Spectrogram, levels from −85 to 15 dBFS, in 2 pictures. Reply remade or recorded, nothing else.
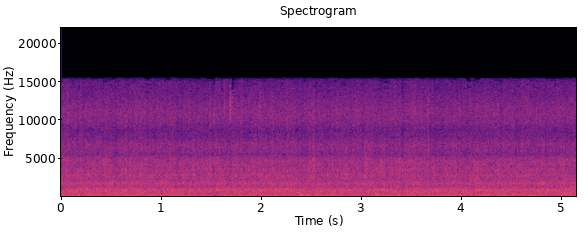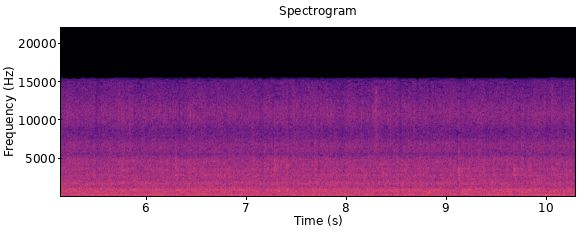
recorded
